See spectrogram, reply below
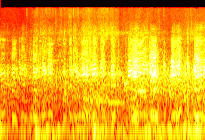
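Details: Domestic ducks rushing home from a day swimming on the lake, probably hungry after being spooked; a busy chorus of overlapping nasal quacks and chatter from the flock, with a low hum and a man laughing in the background.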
